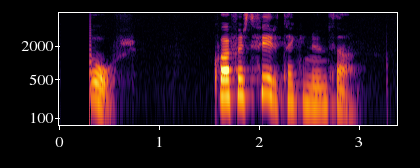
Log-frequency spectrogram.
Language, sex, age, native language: Icelandic, female, 40-49, Icelandic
